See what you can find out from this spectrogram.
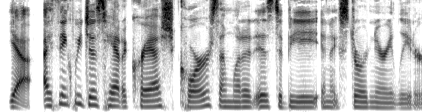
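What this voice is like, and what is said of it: Hoarse, husky throaty voice. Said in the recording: “I just have a frog in my throat ... She's sounding kind of sexy today ... I got my sexy voice on ... I got a frog”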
